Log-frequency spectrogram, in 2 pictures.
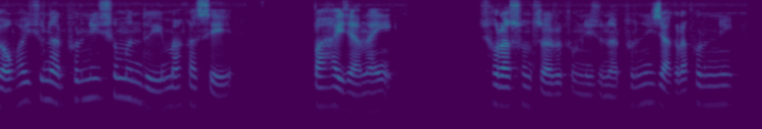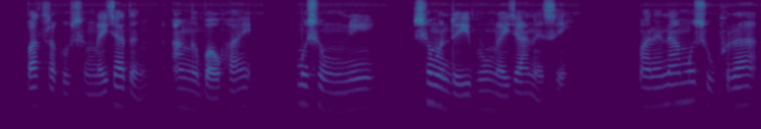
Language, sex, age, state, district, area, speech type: Bodo, female, 45-60, Assam, Kokrajhar, rural, spontaneous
